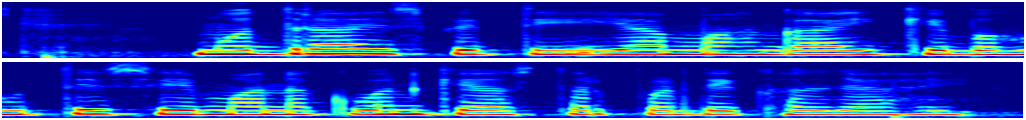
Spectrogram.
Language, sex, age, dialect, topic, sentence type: Magahi, female, 51-55, Western, banking, statement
